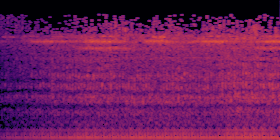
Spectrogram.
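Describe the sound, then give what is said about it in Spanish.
The engine of a small steamboat runs steadily on the boat's deck on the Amazon near Manaus: a continuous low, throbbing rumble with an even mechanical pulse, constant throughout, with no voices. “Escuche este diálogo que transcurre en el puente de un pequeño barco de vapor en el Amazonas, cerca de Manaos.”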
